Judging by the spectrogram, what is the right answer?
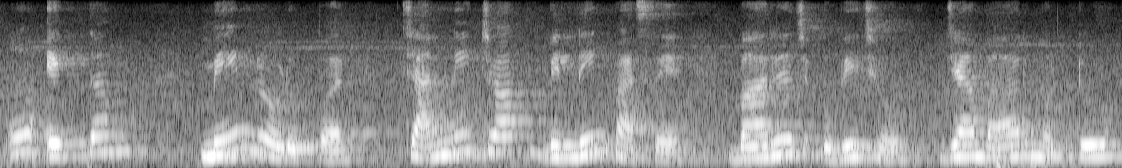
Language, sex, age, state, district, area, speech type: Gujarati, female, 45-60, Gujarat, Surat, urban, spontaneous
